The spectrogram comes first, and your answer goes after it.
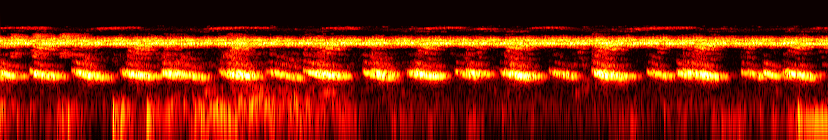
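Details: Lakeside frogs at night give a rapid series of falling, slightly nasal notes, evenly repeated about twice a second, while a constant shrill insect hum runs underneath.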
